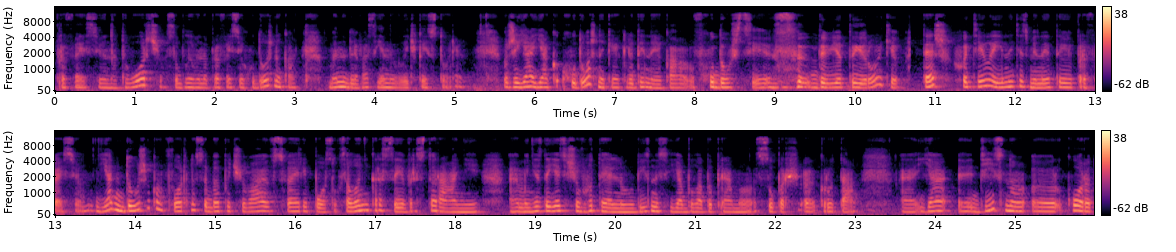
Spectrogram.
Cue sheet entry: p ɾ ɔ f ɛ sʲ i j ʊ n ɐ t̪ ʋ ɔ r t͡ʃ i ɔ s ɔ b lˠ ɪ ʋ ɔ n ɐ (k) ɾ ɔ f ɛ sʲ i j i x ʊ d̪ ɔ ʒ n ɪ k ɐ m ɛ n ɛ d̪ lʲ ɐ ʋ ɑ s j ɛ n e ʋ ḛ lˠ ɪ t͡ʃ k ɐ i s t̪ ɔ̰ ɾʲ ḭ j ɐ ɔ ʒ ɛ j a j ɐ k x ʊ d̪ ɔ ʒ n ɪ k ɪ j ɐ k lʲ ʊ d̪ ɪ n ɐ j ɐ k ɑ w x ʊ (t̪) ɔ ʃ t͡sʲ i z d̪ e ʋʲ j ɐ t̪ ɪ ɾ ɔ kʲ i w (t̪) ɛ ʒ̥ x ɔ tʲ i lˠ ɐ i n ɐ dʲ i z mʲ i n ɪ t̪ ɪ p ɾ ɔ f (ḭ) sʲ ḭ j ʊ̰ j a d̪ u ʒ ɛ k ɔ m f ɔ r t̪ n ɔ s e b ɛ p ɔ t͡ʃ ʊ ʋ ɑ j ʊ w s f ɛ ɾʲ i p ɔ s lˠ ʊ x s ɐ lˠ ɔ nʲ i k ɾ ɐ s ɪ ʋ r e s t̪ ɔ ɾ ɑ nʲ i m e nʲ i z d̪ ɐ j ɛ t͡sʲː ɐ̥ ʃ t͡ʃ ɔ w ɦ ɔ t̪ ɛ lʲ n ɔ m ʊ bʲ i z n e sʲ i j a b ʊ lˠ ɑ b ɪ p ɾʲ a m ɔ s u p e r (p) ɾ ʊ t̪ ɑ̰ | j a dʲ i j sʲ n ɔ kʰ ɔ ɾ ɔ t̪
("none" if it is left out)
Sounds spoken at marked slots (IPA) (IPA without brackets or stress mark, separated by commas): p, d̪, t̪, ɛ̰, k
